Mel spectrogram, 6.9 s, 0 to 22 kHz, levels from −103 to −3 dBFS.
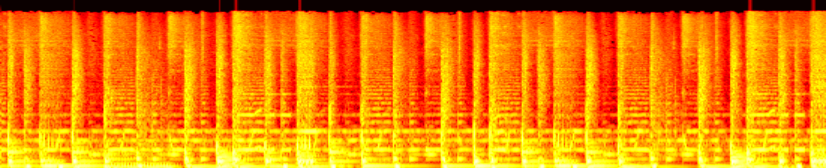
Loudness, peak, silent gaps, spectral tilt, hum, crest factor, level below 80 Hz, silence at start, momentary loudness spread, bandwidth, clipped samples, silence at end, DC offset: -14 LUFS; 0 dBFS; none; -4 dB/octave; none; 14 dB; -18 dBFS; 0 s; 5 LU; 17 kHz; under 0.1%; 0 s; under 0.1%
